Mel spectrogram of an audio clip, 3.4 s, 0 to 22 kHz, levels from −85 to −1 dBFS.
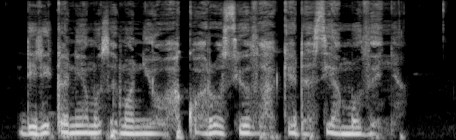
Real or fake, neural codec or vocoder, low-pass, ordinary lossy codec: real; none; none; none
